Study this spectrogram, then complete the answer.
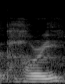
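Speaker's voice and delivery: bad, put-on French accent on the word "Paris". Saying PSG are bringing it back to Paris: bad French accent on 'Paris'. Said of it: "that's a bad French accent".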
